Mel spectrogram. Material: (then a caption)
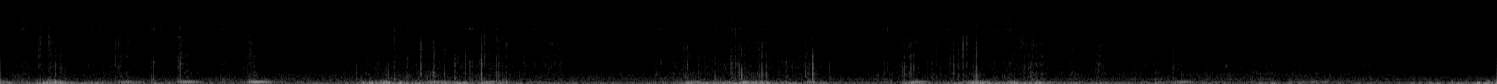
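Knit fabric. Fingertips and nails scratch along the ribs of a soft, flexible, light blue chunky ribbed knit sweater and grip the fabric. The result is a quiet, muffled, low-pitched rubbing and scratching with little brightness, swelling in soft irregular bursts throughout.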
